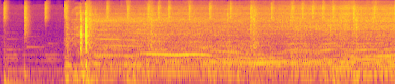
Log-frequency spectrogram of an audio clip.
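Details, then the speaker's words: VAZ (Lada) power window with old cleaned felt strip reinstalled (new ones didn't fit): motor whirs steadily with a thin squeak as the glass travels; the worn window felt still rubs and needs replacing. "Все равно чуть-чуть звуки есть. Надо менять. Все-таки надо менять."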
